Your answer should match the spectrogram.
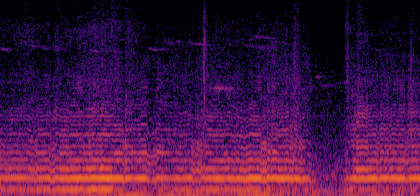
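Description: bumblebee buzzing

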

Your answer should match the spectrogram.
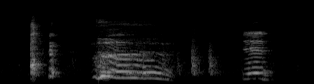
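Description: coughing

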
